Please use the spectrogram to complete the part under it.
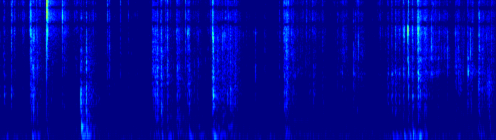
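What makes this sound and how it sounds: A utility knife blade cuts and scrapes a solid, dry blue soap block held in the palm, flaking it into brittle pieces. Irregular, dry, crisp crackles and scrapes come in short bursts with bright, crumbly detail and sharp snaps. Each cut dies away almost instantly.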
